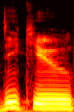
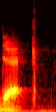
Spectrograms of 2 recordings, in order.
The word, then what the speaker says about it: deque: list as well as DQ cloneable and and several other things not excuse me not DQ deck let me say it correctly all right any questions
